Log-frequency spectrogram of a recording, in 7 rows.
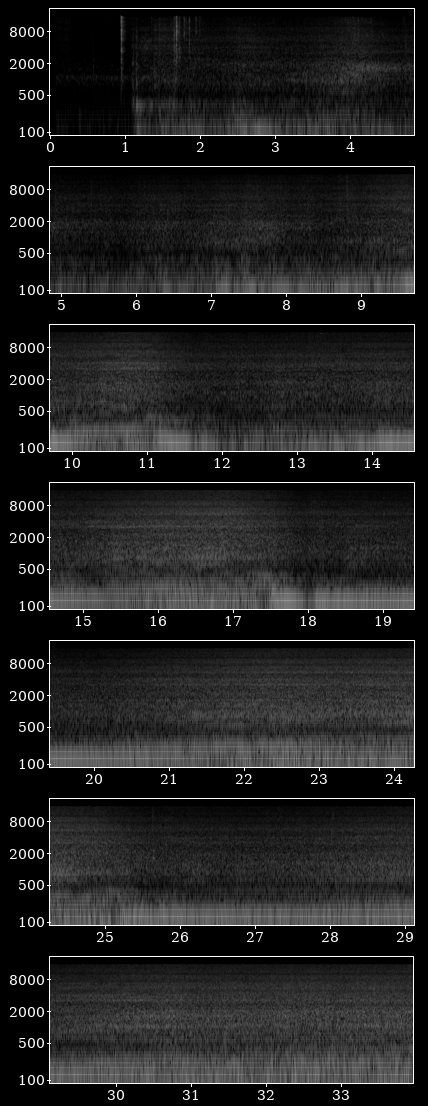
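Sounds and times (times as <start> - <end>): car engine starting and idling: 0.2 - 33.9
car accelerating through gears: 5.9 - 11.8, 12.4 - 17.9, 19.8 - 25.6, 27.8 - 33.9.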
